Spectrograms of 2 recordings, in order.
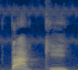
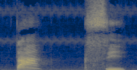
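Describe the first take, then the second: First: The x is sounded as a plain k. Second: The x is sounded as k plus s. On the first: The speaker calls it wrong. "só com o K" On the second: The speaker calls it right. "mas K-S"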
